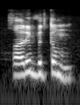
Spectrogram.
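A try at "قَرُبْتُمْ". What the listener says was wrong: फिर करीब तुम, मैं बोल रहा हूँ रा के ऊपर पेश।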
